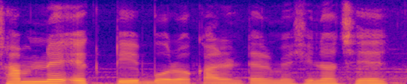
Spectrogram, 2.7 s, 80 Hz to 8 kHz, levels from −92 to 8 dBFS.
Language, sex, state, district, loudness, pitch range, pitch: Bengali, male, Tripura, Unakoti, -20 LUFS, 140-155 Hz, 150 Hz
